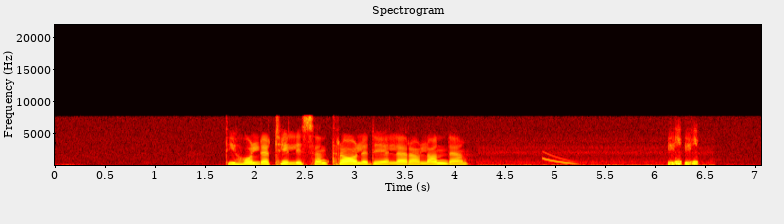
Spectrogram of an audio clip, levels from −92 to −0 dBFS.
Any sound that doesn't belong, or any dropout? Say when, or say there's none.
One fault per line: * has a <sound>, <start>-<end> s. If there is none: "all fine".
* has a chirp, 4.9-5.3 s
* has a laugh, 6.1-6.4 s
